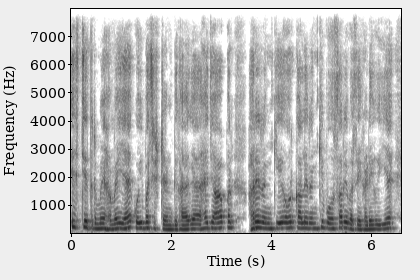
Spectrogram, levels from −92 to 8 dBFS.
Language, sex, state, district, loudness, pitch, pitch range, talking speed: Hindi, male, Uttar Pradesh, Saharanpur, -15 LUFS, 185 Hz, 165-200 Hz, 235 wpm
